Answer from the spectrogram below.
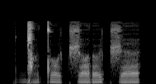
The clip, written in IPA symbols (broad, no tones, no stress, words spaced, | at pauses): ɡ͡ǀɵtot͡ʃʌ ɾɵ t͡ʃɛ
